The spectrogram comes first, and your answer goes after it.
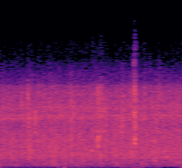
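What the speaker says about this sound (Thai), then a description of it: "ฝนตกต่อเนื่องเลยตั้งแต่หัวค่" Steady rain falling through the night, a dense, even hiss of drops at constant loudness with no pauses.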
